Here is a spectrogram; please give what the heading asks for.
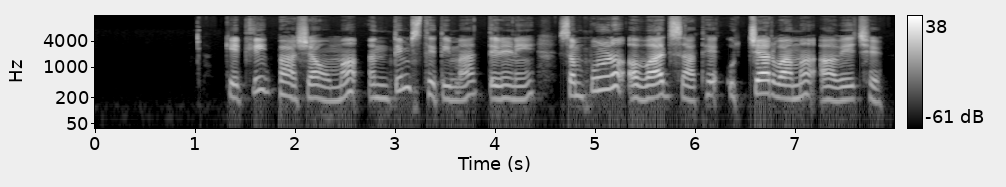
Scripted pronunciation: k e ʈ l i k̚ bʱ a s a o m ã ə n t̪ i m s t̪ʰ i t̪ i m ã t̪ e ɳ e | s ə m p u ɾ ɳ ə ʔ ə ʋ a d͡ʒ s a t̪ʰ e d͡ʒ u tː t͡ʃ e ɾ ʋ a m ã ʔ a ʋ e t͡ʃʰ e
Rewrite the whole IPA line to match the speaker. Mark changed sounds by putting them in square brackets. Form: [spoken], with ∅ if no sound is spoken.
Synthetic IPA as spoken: k e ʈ l i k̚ bʱ a [ʃ] a o m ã ə n t̪ i m s t̪ʰ i t̪ i m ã t̪ e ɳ e | s ə m p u ɾ ɳ ə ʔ ə ʋ a d͡ʒ s a t̪ʰ e [∅] u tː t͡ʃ [a] ɾ ʋ a m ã ʔ a ʋ e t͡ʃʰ e

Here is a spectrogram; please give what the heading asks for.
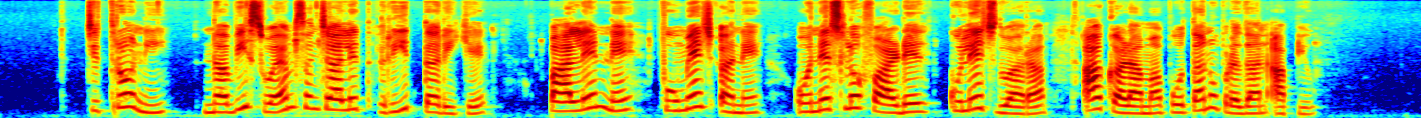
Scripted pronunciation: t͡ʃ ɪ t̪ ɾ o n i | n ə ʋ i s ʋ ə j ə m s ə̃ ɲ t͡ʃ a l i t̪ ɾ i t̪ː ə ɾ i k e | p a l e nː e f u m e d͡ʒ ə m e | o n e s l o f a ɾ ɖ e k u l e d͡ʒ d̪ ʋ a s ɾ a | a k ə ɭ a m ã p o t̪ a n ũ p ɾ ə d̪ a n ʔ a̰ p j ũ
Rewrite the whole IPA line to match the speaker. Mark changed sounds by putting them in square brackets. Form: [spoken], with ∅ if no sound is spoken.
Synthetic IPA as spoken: t͡ʃ ɪ t̪ ɾ o n i | n ə ʋ i s ʋ ə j ə m s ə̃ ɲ t͡ʃ a l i t̪ ɾ i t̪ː ə ɾ i k e | p a l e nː e f u m e d͡ʒ ə [n] e | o n e s l o f a ɾ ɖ e k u l e d͡ʒ d̪ ʋ a [∅] ɾ a | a k ə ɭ a m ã p o t̪ a n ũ p ɾ ə d̪ a n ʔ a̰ p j ũ

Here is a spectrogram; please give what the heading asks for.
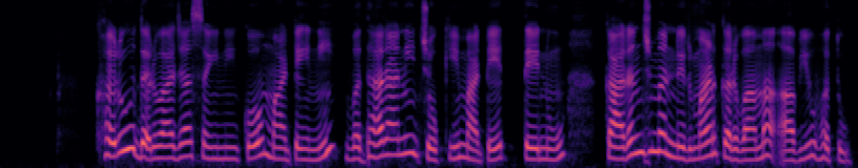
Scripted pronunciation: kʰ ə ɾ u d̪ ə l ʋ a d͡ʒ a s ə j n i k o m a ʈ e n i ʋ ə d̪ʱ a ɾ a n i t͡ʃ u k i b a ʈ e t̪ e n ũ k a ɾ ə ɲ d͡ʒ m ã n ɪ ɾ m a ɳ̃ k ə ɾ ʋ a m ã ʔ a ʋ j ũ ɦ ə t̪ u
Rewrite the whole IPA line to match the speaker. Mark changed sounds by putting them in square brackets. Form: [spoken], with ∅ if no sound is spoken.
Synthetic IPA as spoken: kʰ ə ɾ u d̪ ə [ɾ] ʋ a d͡ʒ a s ə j n i k o m a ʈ e n i ʋ ə d̪ʱ a ɾ a n i t͡ʃ [o] k i [m] a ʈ e t̪ e n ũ k a ɾ ə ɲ d͡ʒ m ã n ɪ ɾ m a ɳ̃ k ə ɾ ʋ a m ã ʔ a ʋ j ũ ɦ ə t̪ [ũ]

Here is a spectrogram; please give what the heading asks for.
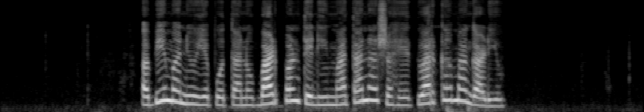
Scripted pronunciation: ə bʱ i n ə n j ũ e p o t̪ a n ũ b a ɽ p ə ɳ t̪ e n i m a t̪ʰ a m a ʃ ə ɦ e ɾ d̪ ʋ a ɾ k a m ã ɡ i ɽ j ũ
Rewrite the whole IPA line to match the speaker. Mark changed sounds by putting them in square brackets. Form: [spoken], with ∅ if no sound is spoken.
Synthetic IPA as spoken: ə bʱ i [m] ə n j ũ e p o t̪ a n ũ b a ɽ p ə ɳ t̪ e n i m a [t̪] a [n] a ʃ ə ɦ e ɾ d̪ ʋ a ɾ k a m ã ɡ [a] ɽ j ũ

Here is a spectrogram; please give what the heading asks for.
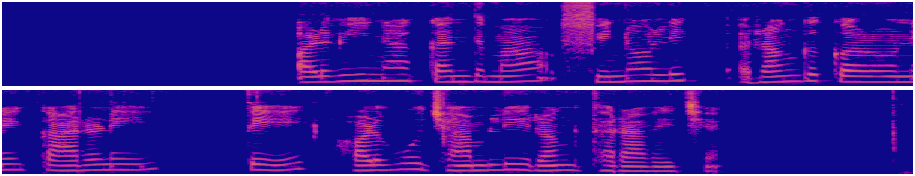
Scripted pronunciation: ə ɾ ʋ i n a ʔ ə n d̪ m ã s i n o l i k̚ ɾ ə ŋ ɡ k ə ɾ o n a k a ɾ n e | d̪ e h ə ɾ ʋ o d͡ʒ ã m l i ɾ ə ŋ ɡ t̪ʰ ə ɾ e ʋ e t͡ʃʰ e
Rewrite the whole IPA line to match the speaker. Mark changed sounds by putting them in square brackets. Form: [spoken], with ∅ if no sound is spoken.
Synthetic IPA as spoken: ə [ɭ] ʋ i n a [k] ə n d̪ m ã [f] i n o l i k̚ ɾ ə ŋ ɡ k ə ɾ o n [e] k a ɾ [ɳ] e | [t̪] e h ə [ɭ] ʋ o d͡ʒ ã m l i ɾ ə ŋ ɡ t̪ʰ ə ɾ [a] ʋ e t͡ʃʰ e

